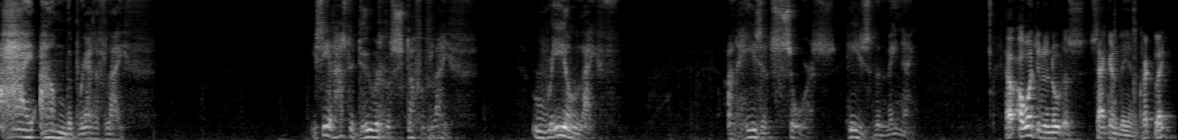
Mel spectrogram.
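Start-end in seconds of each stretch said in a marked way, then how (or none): 0.0-11.5 low, soft voice after the climax; hushed solemn preaching. Real, not acted. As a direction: let it sink in quietly.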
